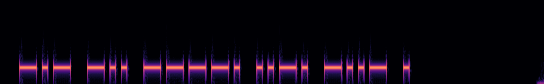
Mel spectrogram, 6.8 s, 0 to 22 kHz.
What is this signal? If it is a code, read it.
Morse code, heard as a keyed tone, about 17 wpm, 700 Hz. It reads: KD9FXE
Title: SOTA QSO Practice 17wpm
